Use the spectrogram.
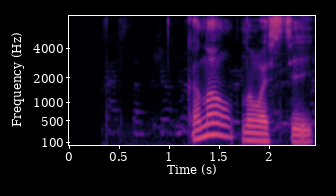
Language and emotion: Russian, positive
